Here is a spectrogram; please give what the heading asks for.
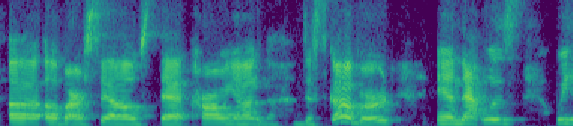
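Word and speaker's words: Jung: the uh famous psychologist Carl Young uh whose last name is spelled J u n g not y o u ng but he started this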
